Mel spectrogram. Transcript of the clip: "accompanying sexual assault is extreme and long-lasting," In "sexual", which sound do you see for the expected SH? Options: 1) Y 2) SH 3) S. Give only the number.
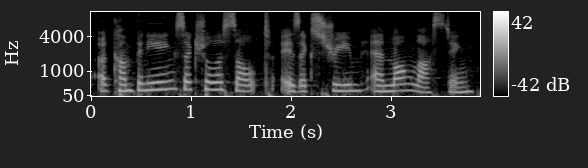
2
